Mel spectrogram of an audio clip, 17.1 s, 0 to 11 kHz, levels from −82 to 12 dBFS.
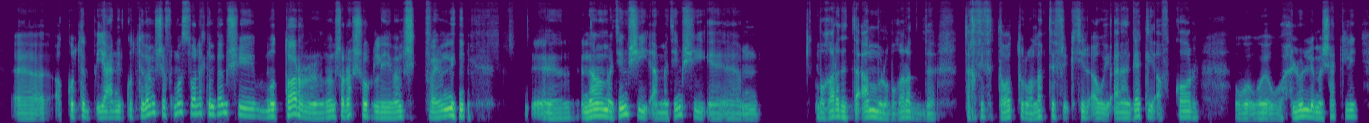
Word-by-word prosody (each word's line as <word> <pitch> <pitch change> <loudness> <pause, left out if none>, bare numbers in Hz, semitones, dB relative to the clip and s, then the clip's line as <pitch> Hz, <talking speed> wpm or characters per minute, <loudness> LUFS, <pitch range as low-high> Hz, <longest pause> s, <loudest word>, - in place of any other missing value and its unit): آآ 90 0 -6 0.2
كُنت - - 0
ب - - -7
يعني 115 +1 +1
كٌنت 130 +2 -3
بامشي 170 0 +2
في 170 - -6
مصر 200 -3 0
ولكن 180 -1 +2
بامشي 160 -6 +1
مُضطر 125 - +3
بامشي 125 +4 0
أروح 125 - +1
شغلي 105 -5 +2
بامشي 110 +2 +1
فاهمني، 120 +6 +5 1.0
آآ 95 +1 -2
إنّما 125 +6 +7
أمّا 130 - +6
تمشي 170 - +3
أمّا 195 0 -3
تمشي 130 - -2
آآ 95 -1 -5
امم، 85 0 -6 0.7
بِغرض 120 0 +1
التأمل 115 -1 +2
وبِغرض 90 -2 -5 0.4
تخفيف - - -4
التوتّر - - -2
والله - - -1
بتفرق - - -6
كتير - - -5
أوي 100 -2 -1
أنا 100 0 -1
جات 130 +4 -1
لي 115 - -1
أفكار 115 -2 -3 0.5
و - - -6 0.3
و 90 -1 -4
وحلول 120 +8 +2
لمشاكلي 125 +3 -1
115 Hz, 145 wpm, -22 LUFS, 100-135 Hz, 1.0 s, إنّما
